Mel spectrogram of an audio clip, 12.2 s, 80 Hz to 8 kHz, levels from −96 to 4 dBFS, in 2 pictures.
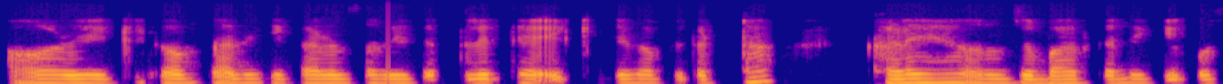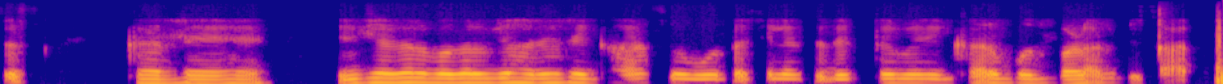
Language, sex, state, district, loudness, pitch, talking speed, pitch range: Hindi, male, Uttar Pradesh, Etah, -19 LUFS, 140 Hz, 165 wpm, 135-150 Hz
